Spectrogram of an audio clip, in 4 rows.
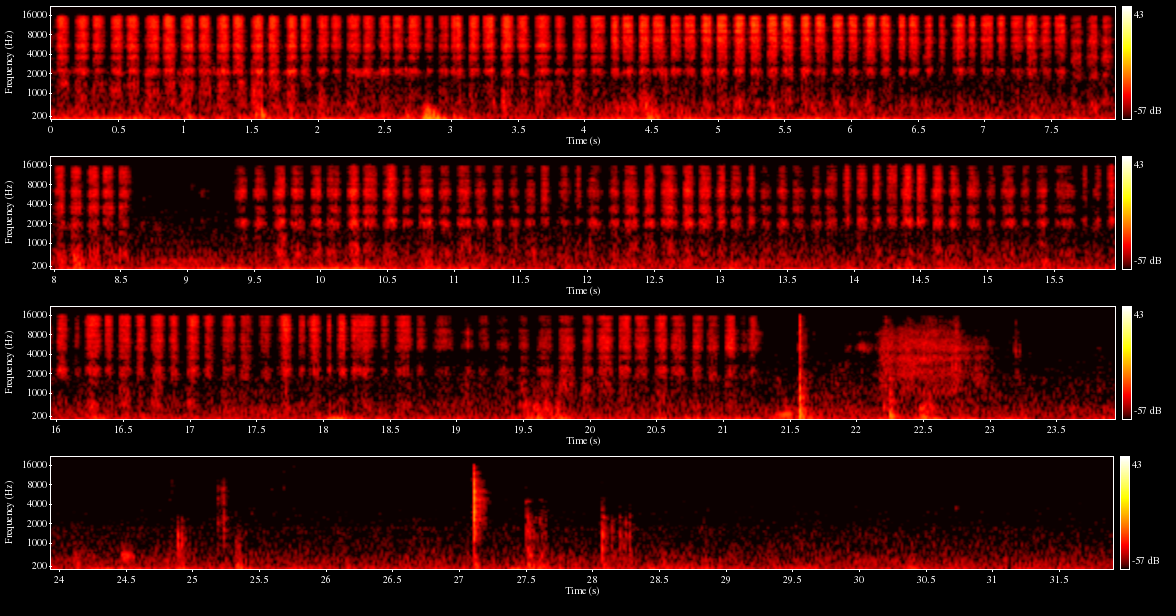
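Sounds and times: pencil scratching on paper: 0.0s - 8.7s, 9.3s - 21.4s.

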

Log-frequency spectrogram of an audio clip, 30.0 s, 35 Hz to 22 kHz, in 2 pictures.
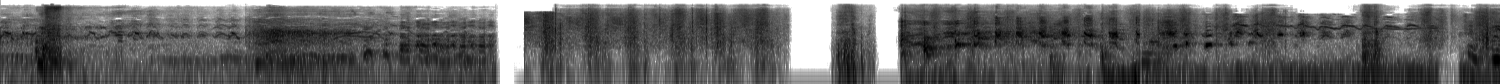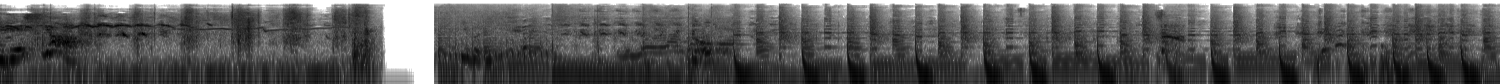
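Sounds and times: rapid papery flicking: 5.2s - 8.0s, 10.6s - 13.0s, 13.6s - 18.7s
person laughing: 9.0s - 18.6s, 20.0s - 23.1s, 27.6s - 30.0s.

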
